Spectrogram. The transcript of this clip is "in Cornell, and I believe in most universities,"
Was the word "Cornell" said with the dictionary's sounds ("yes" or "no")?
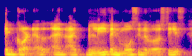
yes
